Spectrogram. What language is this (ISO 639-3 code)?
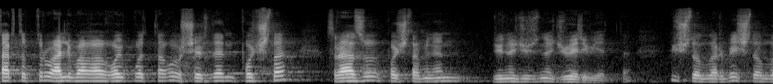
tur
